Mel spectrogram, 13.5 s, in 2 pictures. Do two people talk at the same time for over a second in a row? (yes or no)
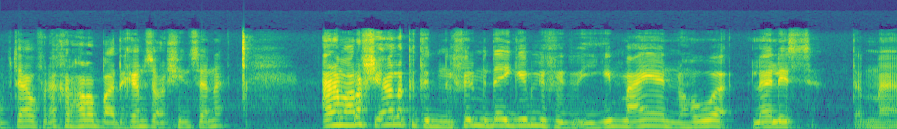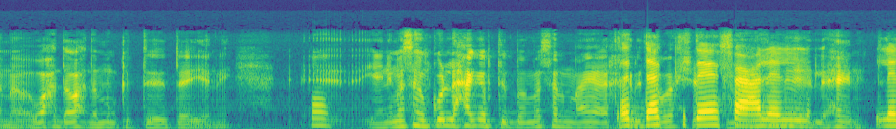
yes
